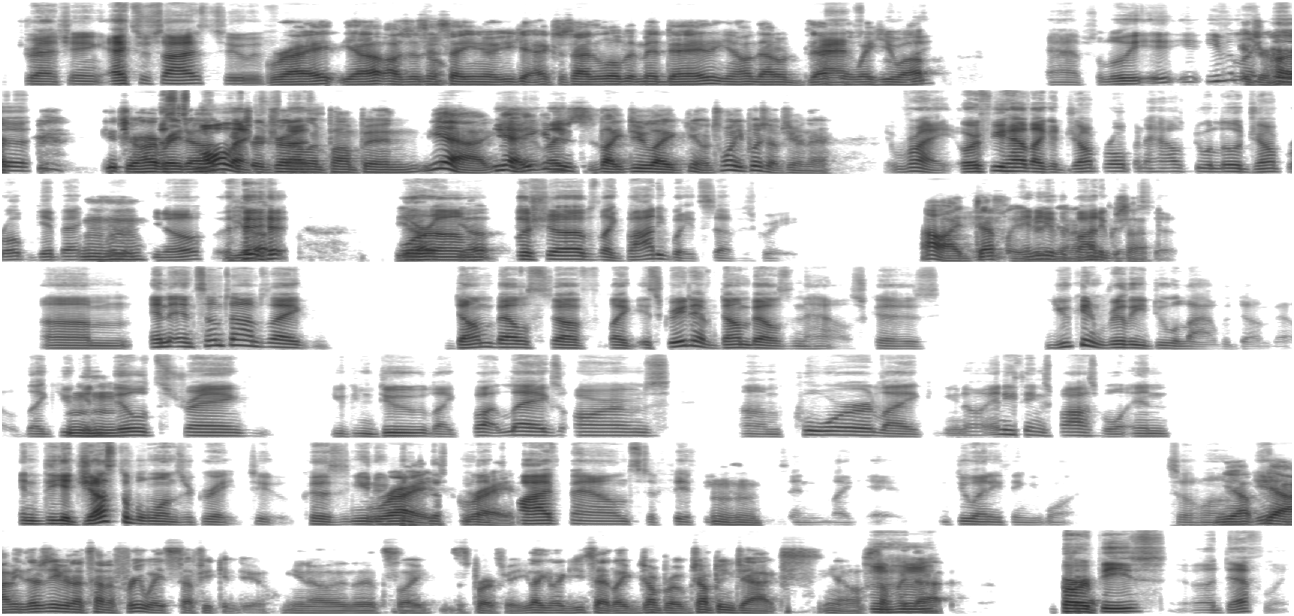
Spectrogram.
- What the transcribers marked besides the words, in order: other noise; other background noise; chuckle; tapping
- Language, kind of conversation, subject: English, advice, How can I make my leisure time feel more satisfying when I often feel restless?
- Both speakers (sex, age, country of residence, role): male, 35-39, United States, advisor; male, 35-39, United States, user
